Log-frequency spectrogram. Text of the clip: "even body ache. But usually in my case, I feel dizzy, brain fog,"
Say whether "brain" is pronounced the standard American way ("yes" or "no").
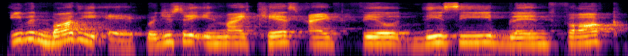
no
